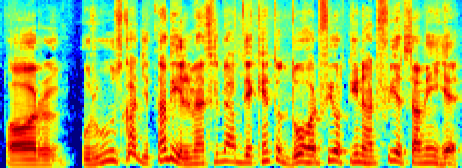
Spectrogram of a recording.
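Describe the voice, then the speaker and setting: A man's voice: a little high, animated, a little mellow. A man teaching the meters of poetry in a radio conversation, patiently counting sounds aloud and checking that his listener follows.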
